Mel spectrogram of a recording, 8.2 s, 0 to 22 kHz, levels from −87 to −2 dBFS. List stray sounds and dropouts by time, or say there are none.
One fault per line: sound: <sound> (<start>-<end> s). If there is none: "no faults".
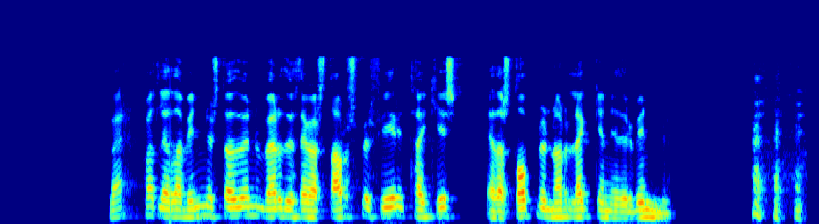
sound: laugh (7.5-8.1 s)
